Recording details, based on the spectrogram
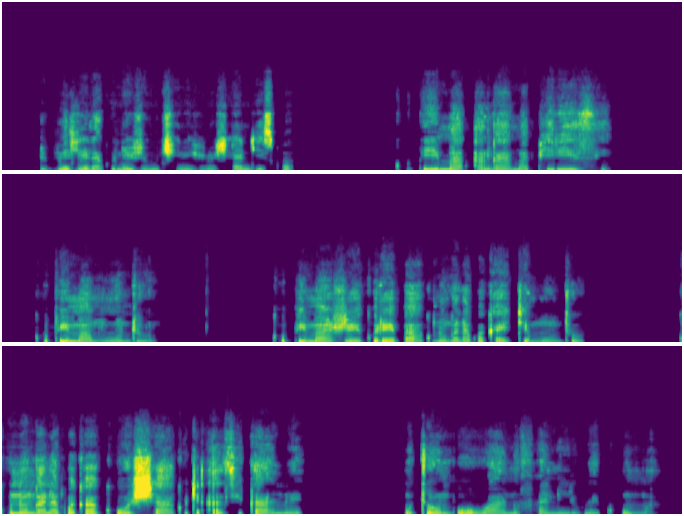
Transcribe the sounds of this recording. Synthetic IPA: ibʱe̞ɮe̞ɾakune̞ʐimut͡ʃiniʐino̞ʃandiswa̰ | kupimaa̰ŋɡamapʰiɾizi | kʰupimamuːntʰu | kʰupimaʐe̞kuɾe̞̰ɓakunoŋɡanakwakaitʰemuːntʰu | kuno̞ŋɡanakwakakʰo̞ʃakutia̰zikanwe̞ | muto̞mbo̞waːno̞fanirwe̞kuːmwa

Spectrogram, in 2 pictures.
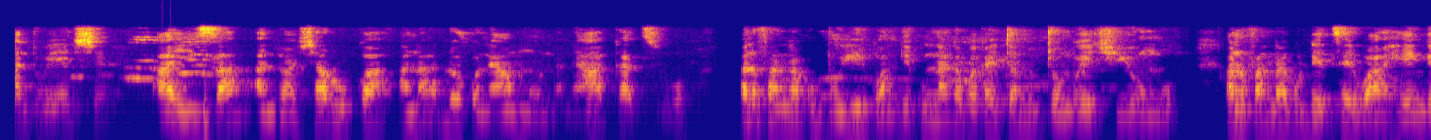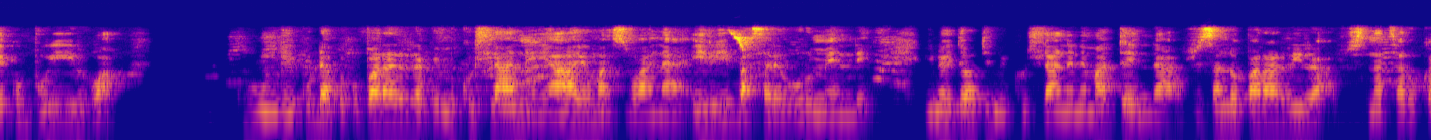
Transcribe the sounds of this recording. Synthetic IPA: antʰue̞ʃe̞a̰isaa̰ntuaʃaɾukwaːnaːɗo̞koneamuna̰neakad͡ziwo̞ | ano̞fanirakubʱujirwaŋɡe̞kunakakwakaitamito̞mbo̞je̞t͡ʃijuŋɡu | ano̞fanirakuɗe̞t͡se̞rwaɦe̞ŋɡe̞kubʱujirwa̰ | ŋɡe̞kuɗakwe̞kupaɾarirakwe̞mikuɬane̞jajo̞mazuwanaʔiɾiɓasaɾe̞ɦuɾume̞ːnde̞ino̞itakutimikuɬanene̞mate̞ndaʐisando̞paɾarira̰ʐisinat͡saɾuka

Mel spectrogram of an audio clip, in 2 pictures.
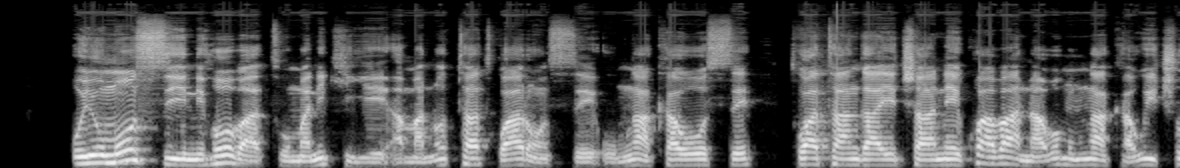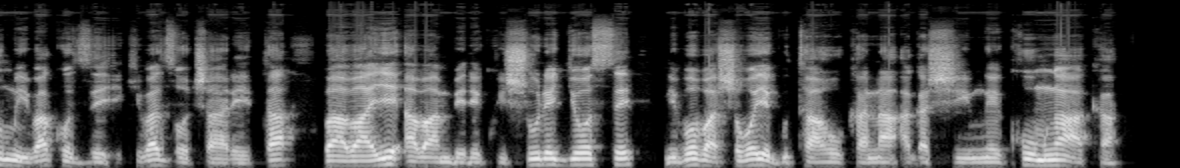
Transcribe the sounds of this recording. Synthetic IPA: ujumuːnsiniɦo̞βatʰumanikʰije̞ʔa̰mano̞tatwaːɾo̞ːnse̞ʔumŋaːkʰawo̞ːse̞ | twaːtaːŋɡaːje̞t͡ʃaːne̞kwaβaːnaβo̞mumŋaːkawiːt͡ʃumiβako̞ze̞ʔikiβazo̞t͡ʃaːɾe̞ːta | βaβaːje̞ʔaβaːmbe̞ɾe̞kwiːʃuːɾe̞ɾɟo̞ːse̞ | niβo̞βaʃo̞βo̞je̞ɡutʰaːhukʰanaʔa̰ɡaʃiːmŋe̞kʰumŋaːkʰa

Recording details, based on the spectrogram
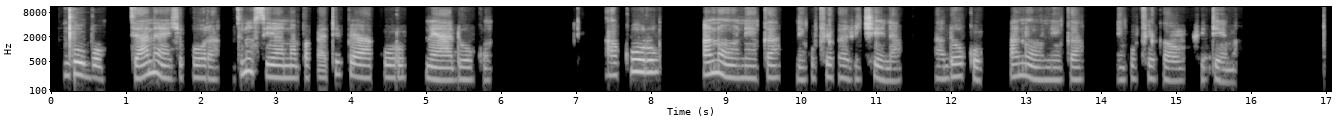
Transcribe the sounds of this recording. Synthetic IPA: ŋɡuɓo̞ | d͡zaːnajet͡ʃiko̞ɾa | d͡zino̞sijanapaka̰tipe̞ak̚uɾu | ne̞aɗo̞ːko̞ | akuɾu | ano̞ːne̞ka | ne̞kup͡fekaʐit͡ʃe̞naː | ɗo̞ko̞ | ano̞ːne̞ka | ne̞kup͡fekawoʐ̥ite̞ːma

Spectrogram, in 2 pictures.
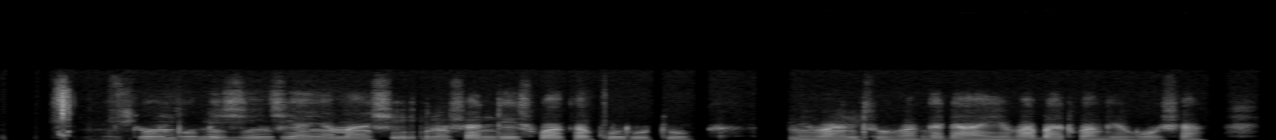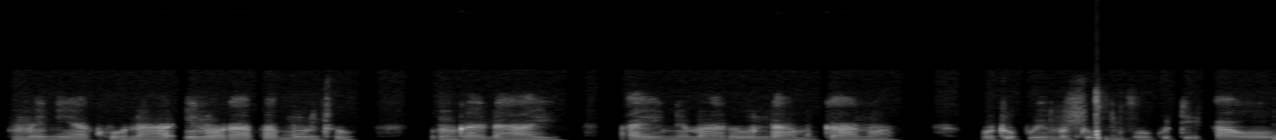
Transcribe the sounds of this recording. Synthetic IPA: mitumbomiʒind͡ʒiajamaʃḭʔḭno̞ʃandiswakakuɾutu | meʋantʰuʋaŋɡaɗaiʋaɓatwaŋɡe̞ɦo̞ʃa | imwe̞nijakʰonaʔino̞ɾapamuntʰu | iŋɡaɗai | a̰ine̞maɾo̞ndamukanwa | wotupwimutumbokutiʔawo

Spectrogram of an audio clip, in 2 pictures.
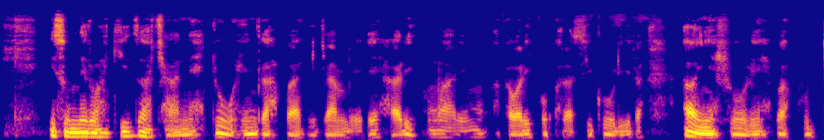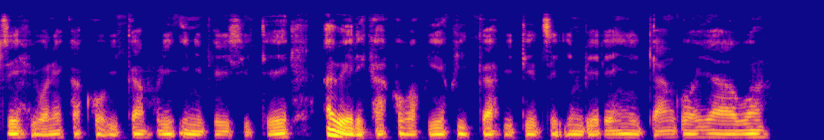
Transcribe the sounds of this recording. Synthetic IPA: iso̞me̞ɾo̞ɟiːzat͡ʃa̰ːne̞ɾɟuβuɦiːŋɡaβ̥aɡed͡ʒaːmbe̞ɾe̞haɾiumŋaːɾimuakaβaɾikʰo̞ʔaɾasiɡ̥uɾiɾaaβaɲe̞ʃuɾiβakuz̥e̞βiβo̞ne̞kʰakʰo̞βiɡ̥am̥uɾiʔunive̞ɾsitʰeaβe̞ɾe̞kʰakʰo̞βakwiːjekwiːɡ̥aβid̥e̞ze̞̰ʔimbe̞ɾe̞miɾɟaːŋɡo̞jaːβo̞

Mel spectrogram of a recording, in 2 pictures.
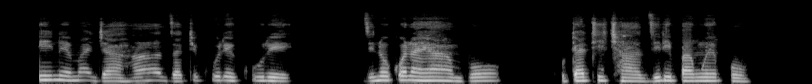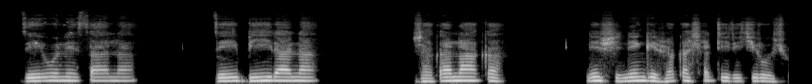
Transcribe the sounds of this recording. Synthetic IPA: ine̞mad͡ʒaɦad͡zatikure̞kure̞ | d͡zino̞ko̞najambʱo̞ | kutatit͡ʃad͡ziɾipamwe̞p̚o̞ | d͡zeio̞ne̞sana | d͡zeibʱiːɾana | ʐakanaka | ne̞ʐine̞ŋɡe̞ʐakaʃatiret͡ʃiɾo̞ːt͡ʃo

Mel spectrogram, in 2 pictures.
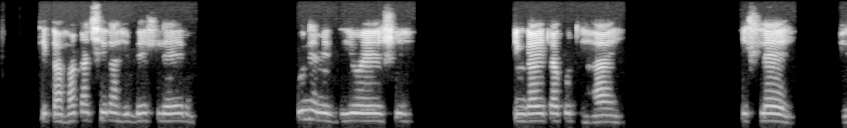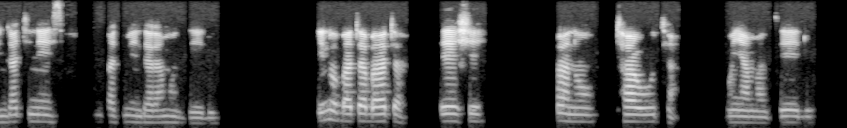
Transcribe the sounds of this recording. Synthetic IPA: tikavakat͡ʃiɾaʐibʱe̞ɬe̞ɾo̞ | kune̞mid͡zijo̞je̞ʃe | iŋɡaitakutiɦai | iɬe | ʐiŋɡatʰine̞sḁ | mukatime̞ndaɾamo̞d͡ze̞ːɗu | ino̞ɓataɓata | pe̞ʃe | pano̞ | tʰautʰa | muɲamad͡ze̞ːɗu

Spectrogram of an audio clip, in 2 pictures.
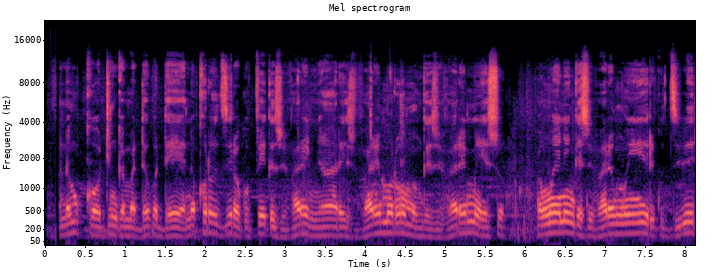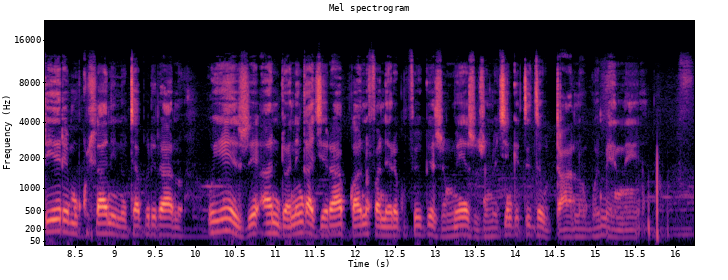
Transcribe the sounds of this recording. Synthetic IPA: anomukotiŋɡemadʱokodʱeanokoɾod͡zirwakup͡fekeʐivaɾeɲaɾeʐivʱaɾe̞muɾo̞mo̞ŋɡeʐivaɾemesopamweːniŋɡe̞ʐivʱaɾemwiɾikud͡ziʋiɾiɾemuku̥ɬanineutapuriraːno | uje̞ʐe̞ʔantuane̞ŋɡeat͡ʃiɾap̚waːno̞faniɾakup͡fekeʐimweʐoʐino̞t͡ʃe̞ŋɡeted͡zautano̞ɡwemene

